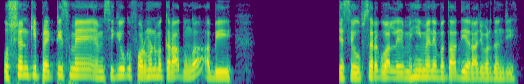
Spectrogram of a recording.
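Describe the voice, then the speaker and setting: Guy, fairly high voice, online teacher going over words slowly, keeps saying okay?. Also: fairly even intonation, clean tone. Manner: repeats words slowly, frequent "ठीक है" checks. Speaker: online exam-prep teacher. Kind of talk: explanatory lecture. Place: online class.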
